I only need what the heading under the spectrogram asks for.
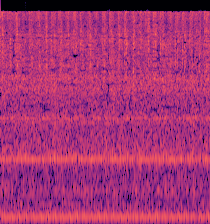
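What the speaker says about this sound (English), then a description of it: "I'm just stitching down here" A sewing machine runs in one continuous, even hum as it stitches a seam on a fabric bag, close and fairly quiet, with no talking over it.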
